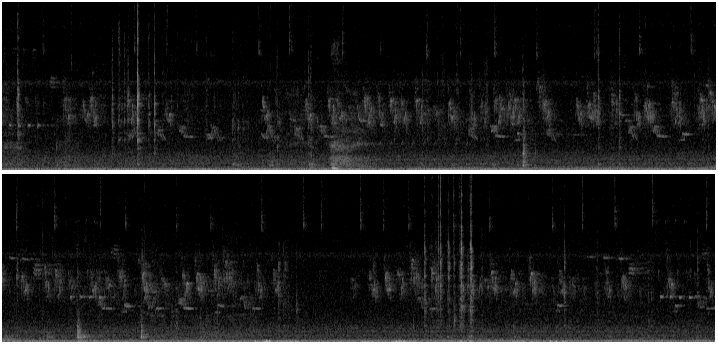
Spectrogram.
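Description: Birds chirping and singing throughout, over a steady low rumble. Small metal clicks and clinks come now and then as nuts are handled and threaded by hand onto the bolts of a mower sickle bar, with a cluster of louder clicks in the second half.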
